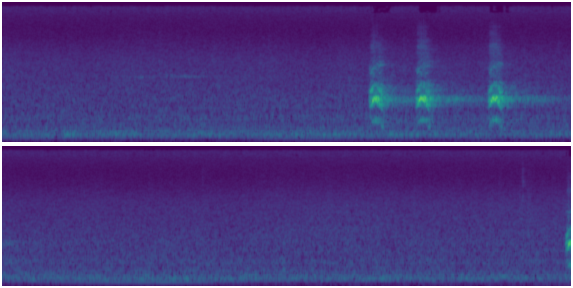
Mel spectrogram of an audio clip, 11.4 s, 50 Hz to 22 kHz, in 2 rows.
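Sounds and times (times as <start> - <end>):
American crow cawing: 3.7 - 5.6.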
